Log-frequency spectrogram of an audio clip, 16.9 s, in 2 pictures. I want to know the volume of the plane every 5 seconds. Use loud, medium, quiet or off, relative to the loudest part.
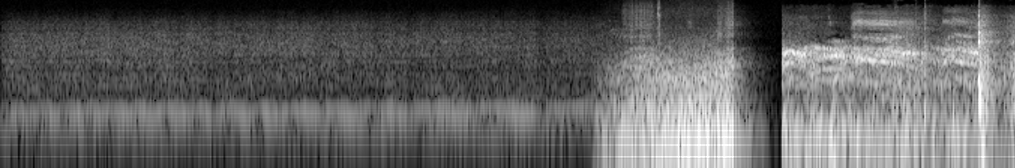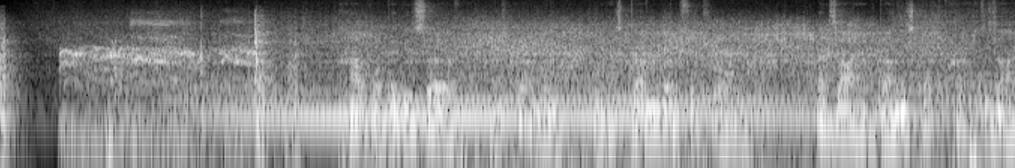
quiet, quiet, loud, loud.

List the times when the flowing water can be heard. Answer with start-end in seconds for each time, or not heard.
not heard.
